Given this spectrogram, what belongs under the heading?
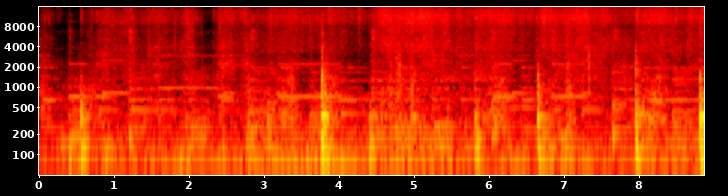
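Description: Semolina and milk being stirred in a pan over a low flame for cashew burfi, with soft scraping strokes and a gentle bubbling sizzle repeating steadily, close and fairly quiet, with no talk.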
